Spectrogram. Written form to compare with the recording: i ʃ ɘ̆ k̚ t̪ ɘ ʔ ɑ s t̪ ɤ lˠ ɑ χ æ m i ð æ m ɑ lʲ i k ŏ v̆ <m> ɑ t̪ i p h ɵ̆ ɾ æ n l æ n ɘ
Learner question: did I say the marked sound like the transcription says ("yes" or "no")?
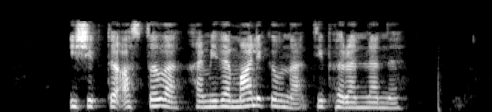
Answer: no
